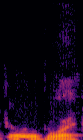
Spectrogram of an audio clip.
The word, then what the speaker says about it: Charlevoix: And Angela also serves on the board of the Charlevoix, did I say that right? – You did. – Charlevoix Area Humane Society, and volunteers with the Elk Country Animal Shelter.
